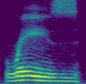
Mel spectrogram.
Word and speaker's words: raised: a bit unusual because even though it is spelled with an S it's pronounced with a voiced Z raised so we say I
